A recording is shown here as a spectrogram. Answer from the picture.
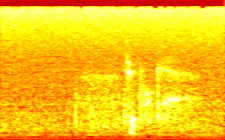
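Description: A woman's faint, whispered word a little over a second in, in a pause of her speech, over a steady tape hiss and low hum.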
